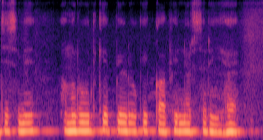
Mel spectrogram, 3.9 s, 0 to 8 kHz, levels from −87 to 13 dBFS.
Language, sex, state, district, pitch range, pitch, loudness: Hindi, male, Uttar Pradesh, Saharanpur, 130-135 Hz, 135 Hz, -14 LUFS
